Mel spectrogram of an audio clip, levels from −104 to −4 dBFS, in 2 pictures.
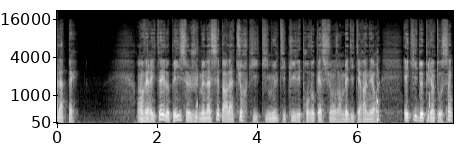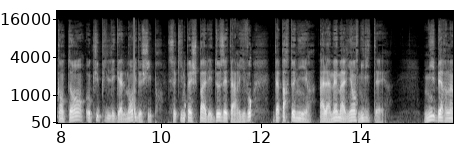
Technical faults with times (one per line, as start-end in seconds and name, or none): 2.78-2.81 broken MP3 bit reservoir
6.39-6.42 broken MP3 bit reservoir
7.43-7.46 broken MP3 bit reservoir
9.44-9.49 broken MP3 bit reservoir
10.46-10.50 broken MP3 bit reservoir
11.77-11.80 broken MP3 bit reservoir
13.91-13.94 broken MP3 bit reservoir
